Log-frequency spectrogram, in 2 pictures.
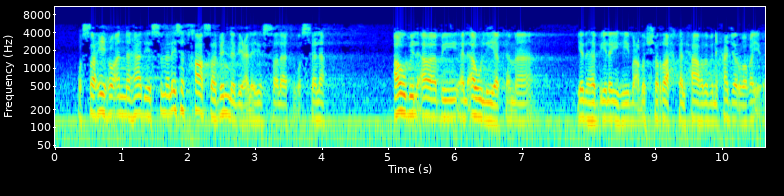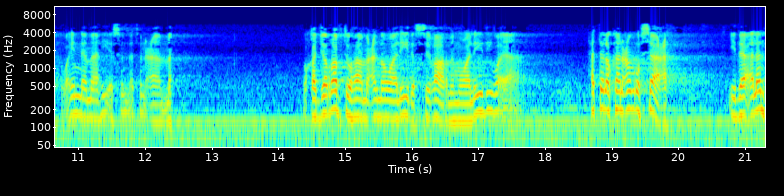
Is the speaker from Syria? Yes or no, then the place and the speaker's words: no; Saudi Arabia; وفي بلادنا المملكة العربية السعودية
